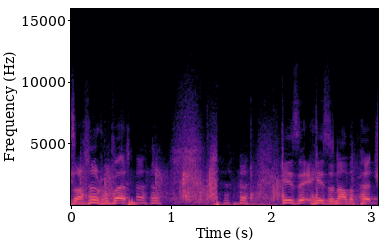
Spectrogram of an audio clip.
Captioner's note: applause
